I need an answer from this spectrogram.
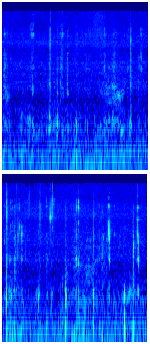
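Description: A person chewing a mouthful of soft cornbread, close to the microphone, with many faint short wet mouth clicks.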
